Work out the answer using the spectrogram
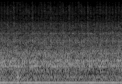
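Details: Land Cruiser 80 series at idle after the battery connections were fixed for a no-start, the leaking distributor O-ring was replaced and the engine was tuned up. Steady, even idle with a smooth low hum and no knocks, misses or ticks; it runs normally.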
